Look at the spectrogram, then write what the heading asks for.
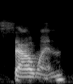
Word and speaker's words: Samhain: Yes, because it's spelled Samhain. It's pronounced Samhain, or something along those lines. There are slightly different pronunciations depending on where you are.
